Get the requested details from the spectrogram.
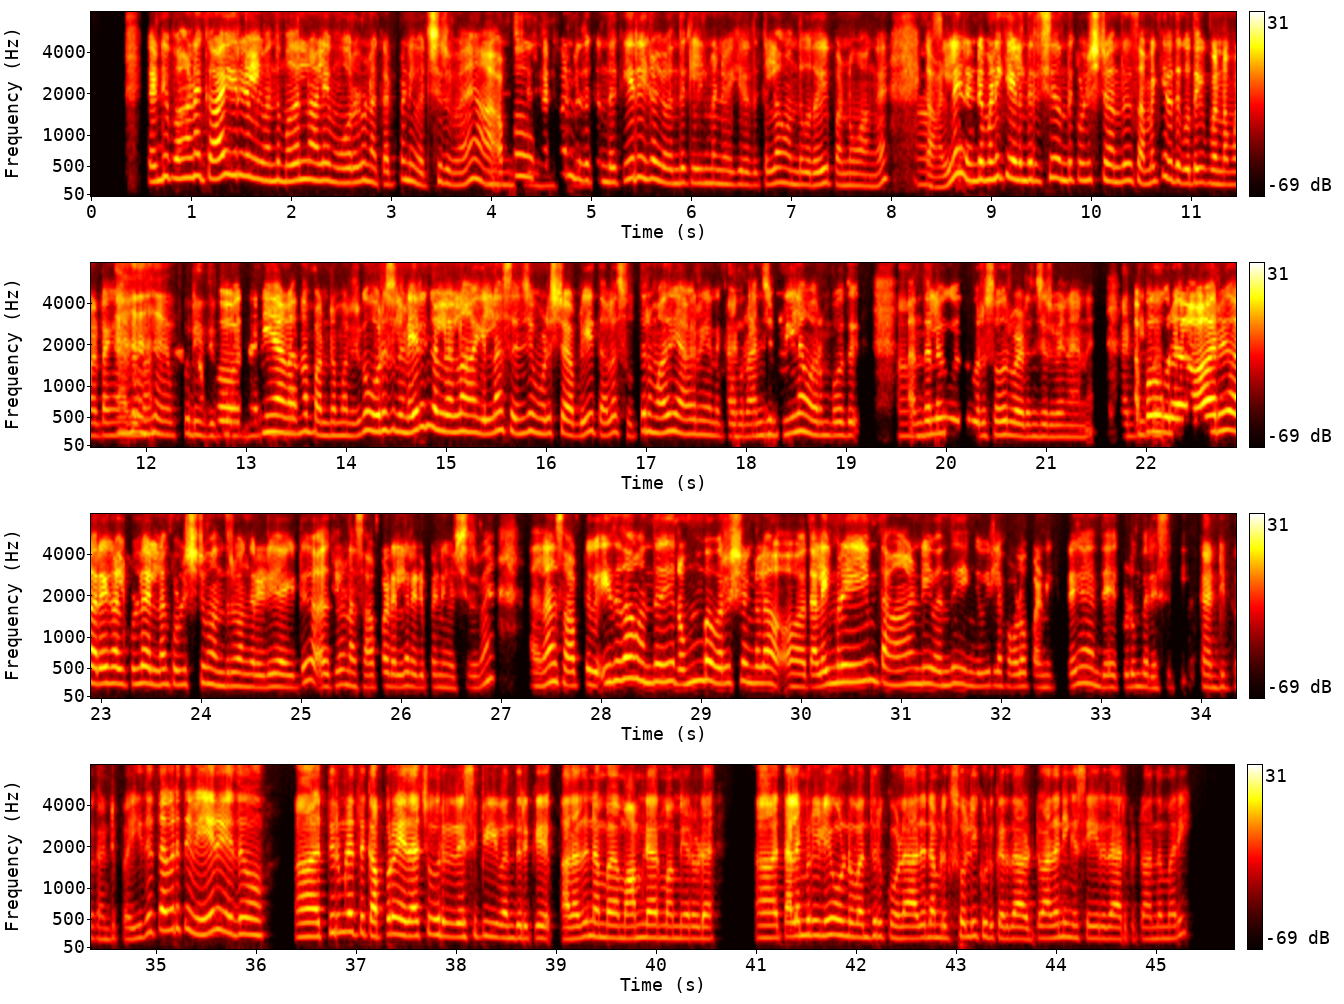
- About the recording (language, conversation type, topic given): Tamil, podcast, குடும்ப ரெசிபிகள் உங்கள் வாழ்க்கைக் கதையை எப்படிச் சொல்கின்றன?
- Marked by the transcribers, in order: inhale; in English: "கட்"; distorted speech; in English: "கட்"; static; in English: "கிளீன்"; chuckle; other background noise; inhale; in English: "ரெடி"; tapping; in English: "ரெடி"; in English: "ஃபாலோ"; in English: "ரெசிபி"; in English: "ரெசிபி"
